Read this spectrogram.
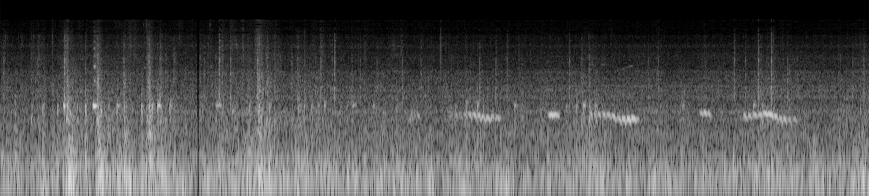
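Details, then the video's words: A Ring-necked Dove perched up in a tree on a sunset drive gives its usual call, soft, mellow cooing phrases of several short notes falling slightly in pitch, a sound of hot summer days, over a steady low engine rumble. "Very often it's very hot and this thing out there that's making a noise will be the ringneck doves."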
